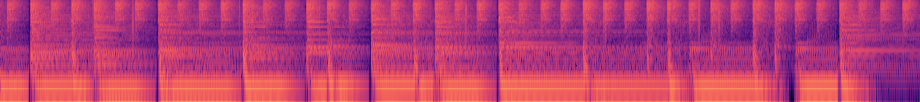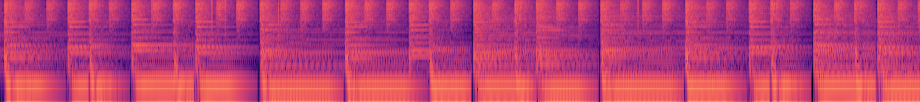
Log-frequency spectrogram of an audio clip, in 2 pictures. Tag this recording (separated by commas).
Video game music, Background music, Music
